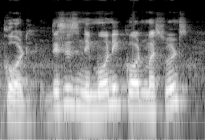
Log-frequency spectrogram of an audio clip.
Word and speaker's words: mnemonic: Code and डी इज mnemonic code. This is mnemonic code, my students. It's the spelling start with M. Okay, but the M is silent, so it is called mnemonic code.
